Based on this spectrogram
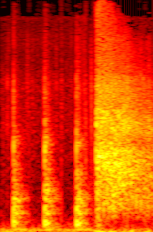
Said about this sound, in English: Great heavens! That was a revolver shot!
